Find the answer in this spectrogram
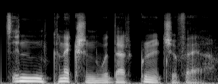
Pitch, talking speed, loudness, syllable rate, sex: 105 Hz, 190 wpm, -15 LUFS, 5.1 syllables/s, male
